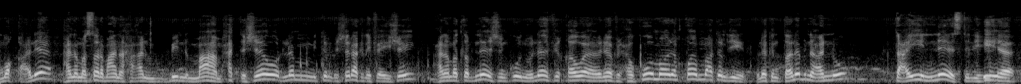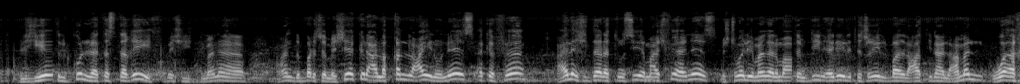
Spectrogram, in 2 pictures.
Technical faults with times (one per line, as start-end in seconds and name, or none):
9.59-10.75 repeated packet loss (robotic sound)
18.07-18.14 burst of packet loss
18.76-18.80 short concealed packet loss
